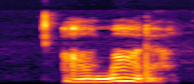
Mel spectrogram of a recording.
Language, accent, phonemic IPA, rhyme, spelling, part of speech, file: English, Southern England, /ɑːˈmɑːdə/, -ɑːdə, armada, noun, LL-Q1860 (eng)-armada.wav
- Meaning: 1. A fleet of warships, especially with reference to the Spanish Armada 2. Any large army or fleet of military vessels 3. A large flock of anything 4. A group of newts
